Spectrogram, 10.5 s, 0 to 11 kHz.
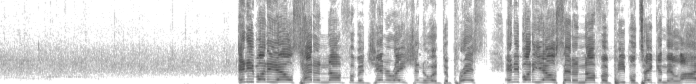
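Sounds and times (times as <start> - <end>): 
large crowd clapping: 0.0 - 5.8
speech: 3.6 - 10.4.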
